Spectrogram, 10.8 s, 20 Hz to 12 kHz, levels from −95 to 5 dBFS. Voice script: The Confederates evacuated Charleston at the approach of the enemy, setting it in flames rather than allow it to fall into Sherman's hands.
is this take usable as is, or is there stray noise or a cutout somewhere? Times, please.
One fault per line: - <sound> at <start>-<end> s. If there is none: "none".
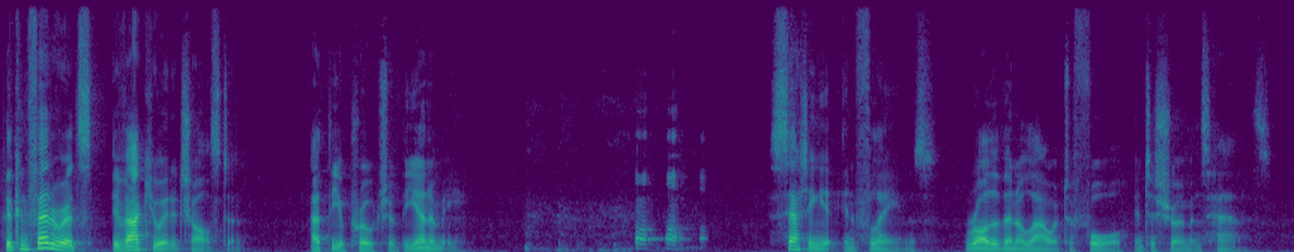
- laugh at 4.4-5.9 s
